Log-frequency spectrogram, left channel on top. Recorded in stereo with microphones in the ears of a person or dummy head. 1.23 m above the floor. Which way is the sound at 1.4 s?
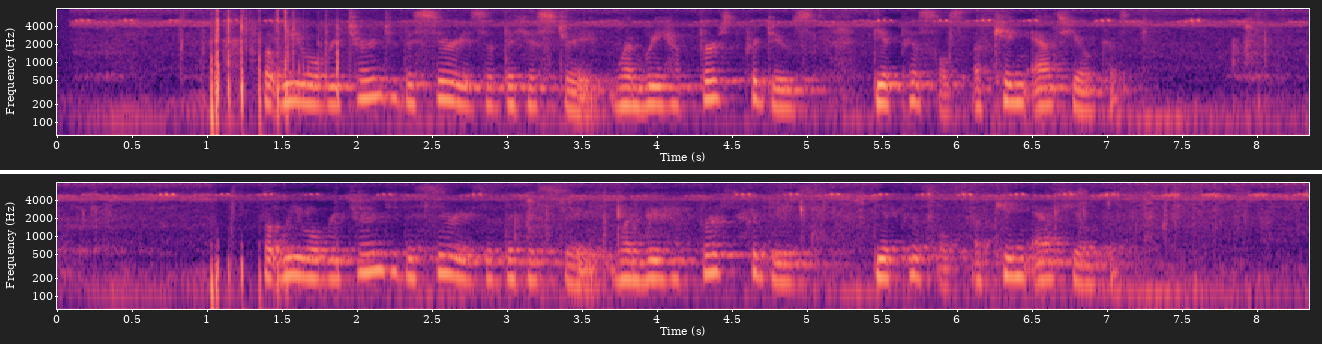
70° left (ahead or behind).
